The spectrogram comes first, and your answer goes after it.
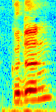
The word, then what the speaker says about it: couldn't: व्हाई आई couldn't come, couldn't, right, T pronounce नहीं करना, सिर्फ couldn't बोलना है, आई couldn't come, राइट गाइस।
